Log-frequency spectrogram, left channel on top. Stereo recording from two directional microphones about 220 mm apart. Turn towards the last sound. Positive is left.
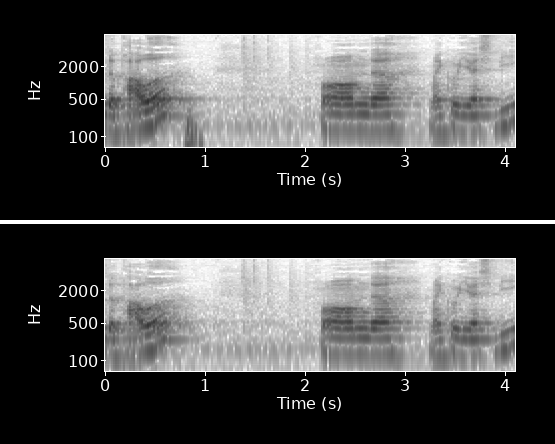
turn(degrees=0)  # may be behind; listen again after turning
